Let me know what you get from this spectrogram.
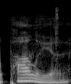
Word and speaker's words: Paglia: By the way, your name, like Camille Paglia, doesn't pronounce the G in her name. She just says Camille Paglia.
